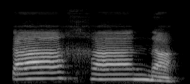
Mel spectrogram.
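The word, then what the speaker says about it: תחנה: la estación Cómo se dice estación se dice tajana te a j a n a J a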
